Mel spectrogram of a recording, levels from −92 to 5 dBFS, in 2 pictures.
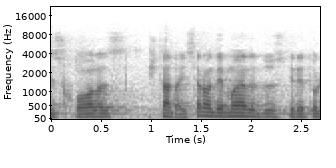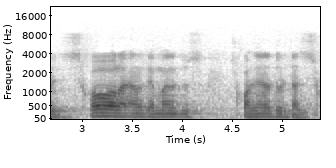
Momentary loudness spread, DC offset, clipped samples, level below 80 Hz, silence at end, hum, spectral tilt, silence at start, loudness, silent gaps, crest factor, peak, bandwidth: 12 LU; under 0.1%; under 0.1%; -60 dBFS; 0 s; none; -8 dB/octave; 0 s; -28 LUFS; none; 18 dB; -10 dBFS; 9 kHz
